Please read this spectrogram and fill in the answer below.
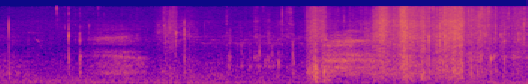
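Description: Handling noise from a rifle being lifted and moved close to the camera: a few faint clicks, then about two and a half seconds in, a louder stretch of rustling and rubbing.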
